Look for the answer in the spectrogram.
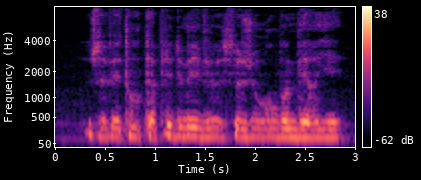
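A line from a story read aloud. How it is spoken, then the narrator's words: Moaned. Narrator (French): gémit-elle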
